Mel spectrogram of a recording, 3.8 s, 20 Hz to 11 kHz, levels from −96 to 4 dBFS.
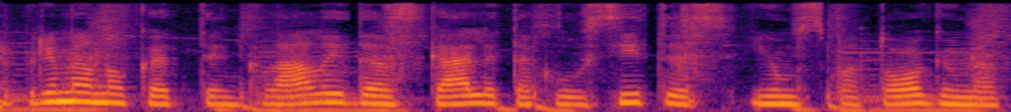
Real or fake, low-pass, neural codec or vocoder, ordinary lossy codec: real; 9.9 kHz; none; AAC, 32 kbps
